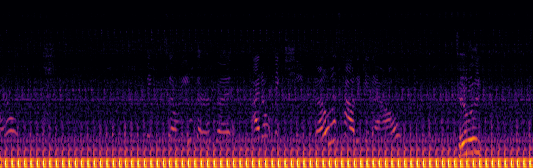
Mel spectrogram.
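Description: A small engine idling, a loud steady low throb of about ten beats a second, with faint voices around five and seven seconds in.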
